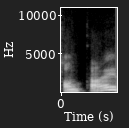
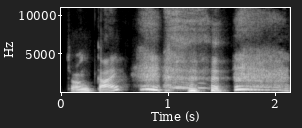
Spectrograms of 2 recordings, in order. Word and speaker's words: Zhongtai: 20-something Vasa Bhikkhuni trained in one of the main lineages in Taiwan, Mahayana lineages, the Chongtai, that I mispronounced. Zhongtai lineage, and she has her meditation center and vihara in Berlin.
